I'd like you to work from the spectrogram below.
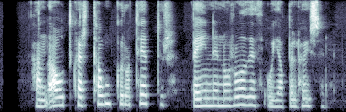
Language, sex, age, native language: Icelandic, female, 40-49, Icelandic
